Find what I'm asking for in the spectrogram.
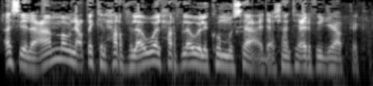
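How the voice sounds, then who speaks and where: Playful Saudi radio quiz host. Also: male voice, mid-range voice, racing, husky. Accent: Saudi Arabian. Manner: teasing, laughs often, playful banter with callers. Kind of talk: lively radio call-in quiz.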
